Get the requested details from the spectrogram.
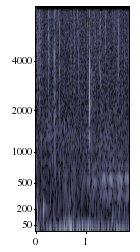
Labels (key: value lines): label: biophony, croak
recorder: SoundTrap 500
